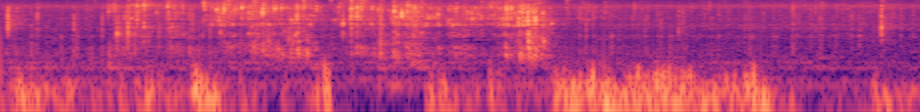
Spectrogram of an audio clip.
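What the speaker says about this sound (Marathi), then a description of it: "आता इथं मी दूध टाकते." Milk poured into a pot of cooking rava kheer after the jaggery has melted, a short bubbly splashing stream that runs for a few seconds and then eases off, with no talking.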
